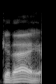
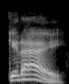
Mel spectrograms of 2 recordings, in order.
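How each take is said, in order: First: The word is said in a mild, natural accent. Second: The word is said in an exaggerated, broad accent. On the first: This is how the speaker really greets people. The speaker calls it right. "I'm saying g'day" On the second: This is a put-on accent the speaker does not normally use. The speaker calls it wrong. "I don't say g'day. I don't do it like that"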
